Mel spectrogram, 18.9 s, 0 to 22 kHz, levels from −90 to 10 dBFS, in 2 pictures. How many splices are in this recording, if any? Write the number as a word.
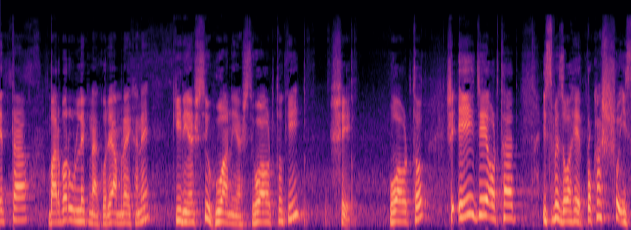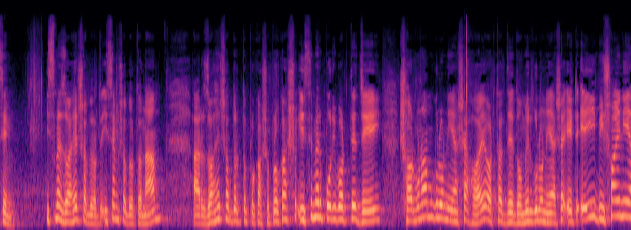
zero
